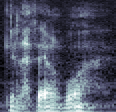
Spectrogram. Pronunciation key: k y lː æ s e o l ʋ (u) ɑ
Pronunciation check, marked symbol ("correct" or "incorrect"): incorrect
